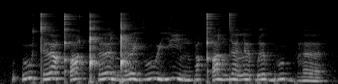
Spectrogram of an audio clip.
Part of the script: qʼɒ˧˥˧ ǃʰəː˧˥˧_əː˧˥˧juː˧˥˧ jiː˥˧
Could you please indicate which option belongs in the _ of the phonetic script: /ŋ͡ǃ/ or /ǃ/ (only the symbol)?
ŋ͡ǃ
